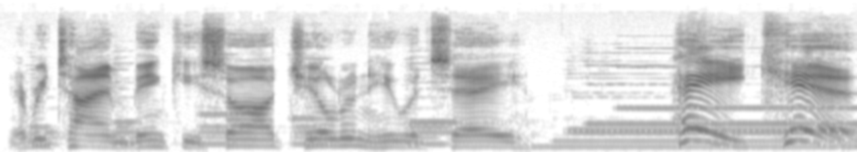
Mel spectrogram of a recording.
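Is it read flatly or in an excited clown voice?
flat. It is read in a flat, plain voice.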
